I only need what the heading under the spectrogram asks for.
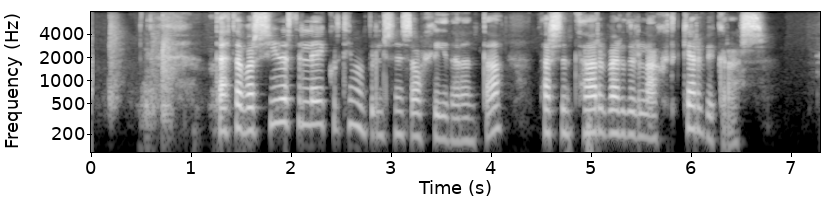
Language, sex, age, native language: Icelandic, female, 40-49, Icelandic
